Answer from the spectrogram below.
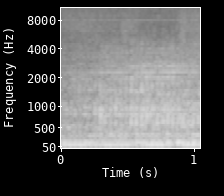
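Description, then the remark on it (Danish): A helicopter drones steadily overhead, its low rotor hum constant and fairly loud throughout the brief moment, with no voices present. “Prøv lige at åbne døren. Det er en helikopter, det der.”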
